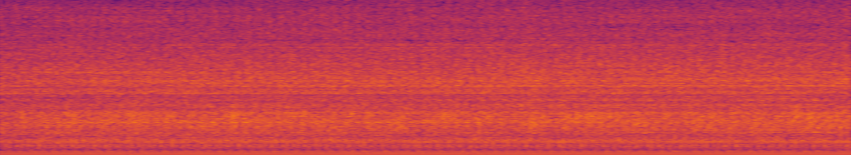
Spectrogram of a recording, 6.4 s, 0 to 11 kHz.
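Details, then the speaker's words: Kubota BX24 tractor with over 3,000 hours, after a transmission input shaft leak repair: a steady, even diesel clatter at low idle with a deep rumble and no knocks. Little hydraulic flow at idle, but pressure builds and no leaks are seen. "so we're running at idle right now these bxs do not make a lot of hydraulic flow at idle"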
